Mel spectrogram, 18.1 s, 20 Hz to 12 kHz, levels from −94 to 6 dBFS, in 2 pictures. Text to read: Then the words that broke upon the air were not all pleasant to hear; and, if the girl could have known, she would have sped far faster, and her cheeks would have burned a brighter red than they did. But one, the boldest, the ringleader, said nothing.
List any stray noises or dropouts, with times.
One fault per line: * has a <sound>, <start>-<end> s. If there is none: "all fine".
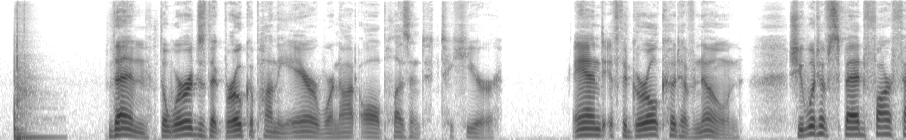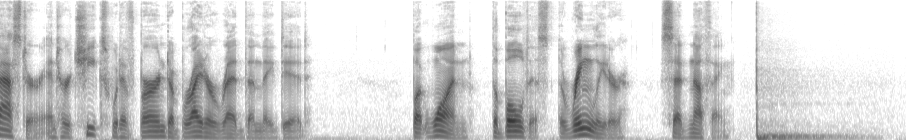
* has a thud, 0.1-0.7 s
* has a thud, 16.6-17.9 s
